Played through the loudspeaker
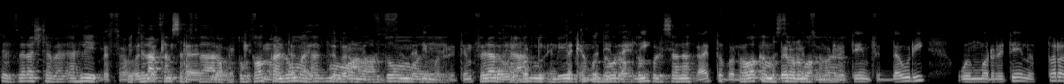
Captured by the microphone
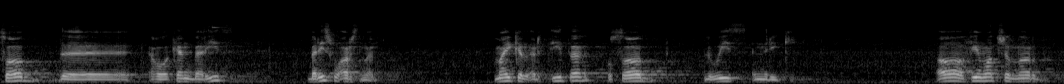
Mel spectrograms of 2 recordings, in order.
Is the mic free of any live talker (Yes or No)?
No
